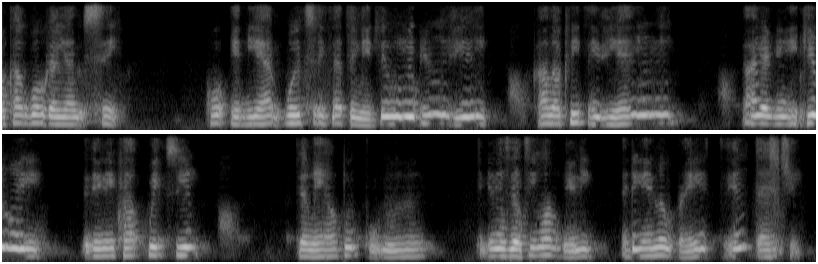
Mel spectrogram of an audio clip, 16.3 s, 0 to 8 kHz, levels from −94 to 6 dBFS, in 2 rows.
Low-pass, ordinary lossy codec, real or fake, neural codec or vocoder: 7.2 kHz; Opus, 32 kbps; fake; codec, 16 kHz, 0.5 kbps, FreqCodec, larger model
